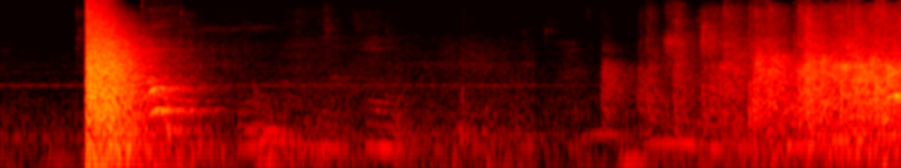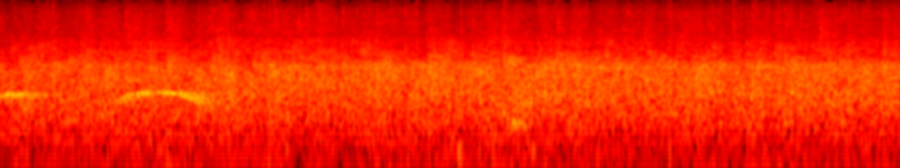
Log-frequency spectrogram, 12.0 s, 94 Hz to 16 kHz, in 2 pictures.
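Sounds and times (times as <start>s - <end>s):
loud gunshot ringing: 0.6s - 1.4s.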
